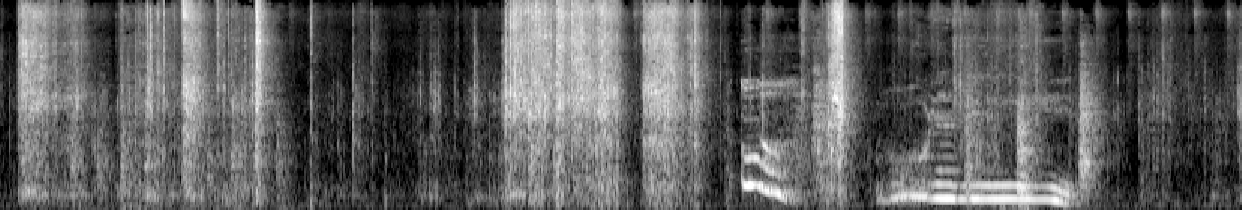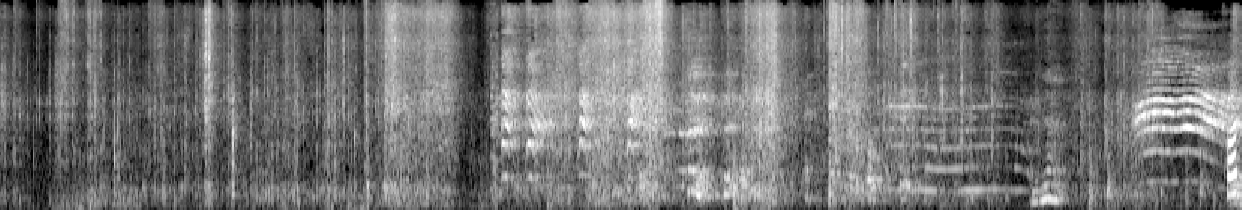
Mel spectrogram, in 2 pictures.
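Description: Wrapping paper being torn and crumpled off a gift in several noisy rips, with voices talking in between.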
